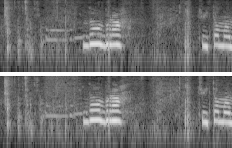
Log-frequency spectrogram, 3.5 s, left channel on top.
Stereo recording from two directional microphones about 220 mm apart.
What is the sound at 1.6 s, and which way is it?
Speech, 25° right (ahead or behind).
